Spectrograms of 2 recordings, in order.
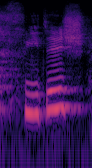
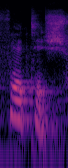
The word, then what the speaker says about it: fetish: So again, this is not fetish, it is fetish, fetish. So this E sound will always come as a fetish, right? This is a French word, and this means kind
